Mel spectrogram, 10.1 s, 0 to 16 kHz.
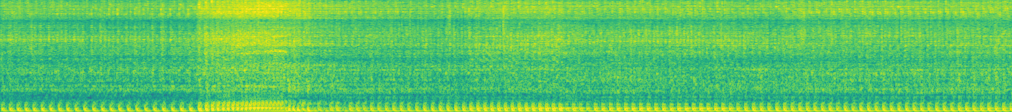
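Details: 2005 Honda CRF150F after valve adjustment and carb tune-up fixed a no-start, during carburetor adjustment: a steady, even single-cylinder idle thump with one brief throttle blip that settles back cleanly. Runs healthy.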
